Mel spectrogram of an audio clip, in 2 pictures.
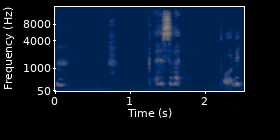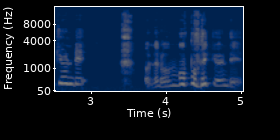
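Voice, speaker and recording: A man with a Tirunelveli Tamil accent playing an older man on duty, a gruff yet tender lover who stammers. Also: extremely high pitch, takes it slowly, mellow, exaggerated voice. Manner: stammers, turns from cold to tender. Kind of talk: romantic short-drama acting.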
